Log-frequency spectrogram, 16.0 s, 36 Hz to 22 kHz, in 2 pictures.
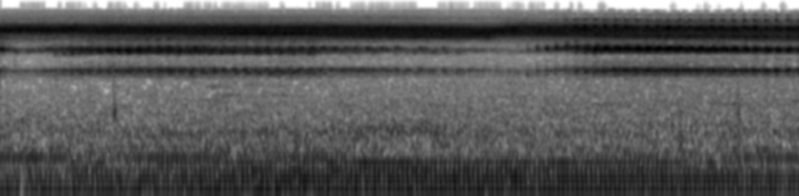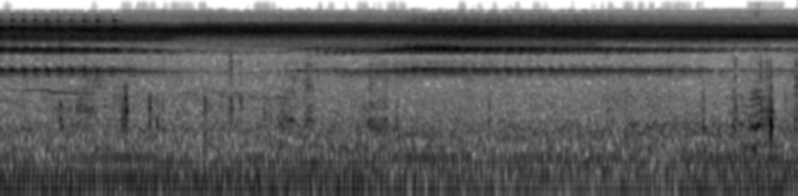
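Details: Higurashi cicadas on the afternoon of 25 July 2010: a steady, high, shimmering drone of fast pulses with no breaks, swelling slightly in the middle and near the end, over faint distant background noise.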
